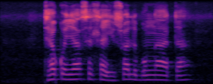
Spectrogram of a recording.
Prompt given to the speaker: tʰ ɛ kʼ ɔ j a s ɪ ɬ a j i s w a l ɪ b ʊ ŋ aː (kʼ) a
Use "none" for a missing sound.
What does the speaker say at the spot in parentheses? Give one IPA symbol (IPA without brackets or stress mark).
tʼ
